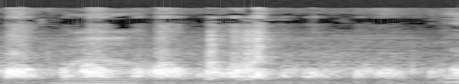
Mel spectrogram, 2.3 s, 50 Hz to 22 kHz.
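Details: Fetal heartbeat at 11 weeks of pregnancy on Doppler, heard for the first time: quick, regular whooshing pulses at about 160–170 beats a minute, with good variability.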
